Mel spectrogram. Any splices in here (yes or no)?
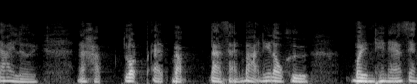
yes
